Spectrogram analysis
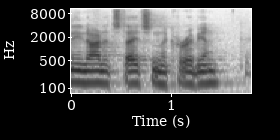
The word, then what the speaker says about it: Caribbean: United States and the Caribbean. Some people pronounce it Caribbean.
